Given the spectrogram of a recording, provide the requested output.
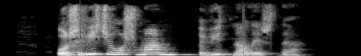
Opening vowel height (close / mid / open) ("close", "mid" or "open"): mid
